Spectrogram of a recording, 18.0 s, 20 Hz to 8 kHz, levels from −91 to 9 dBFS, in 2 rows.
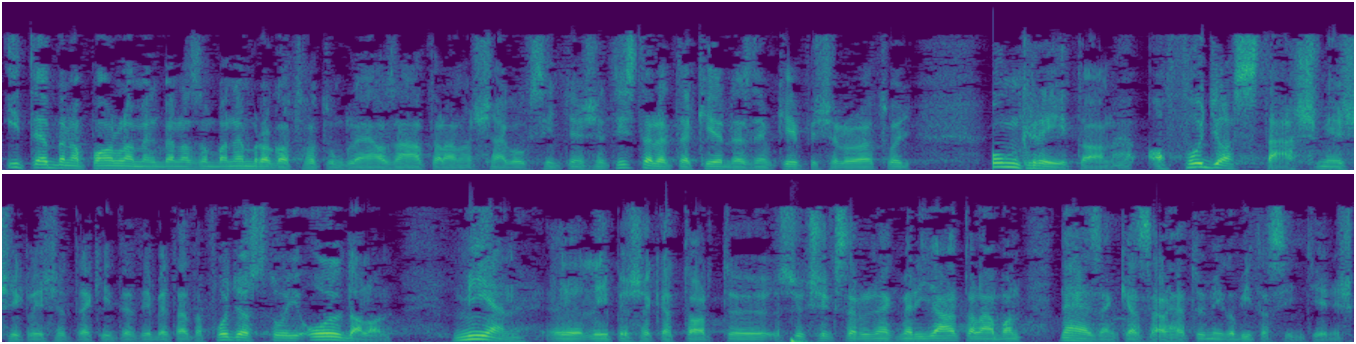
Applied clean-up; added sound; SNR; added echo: none; Bass drum; 13 dB; none.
